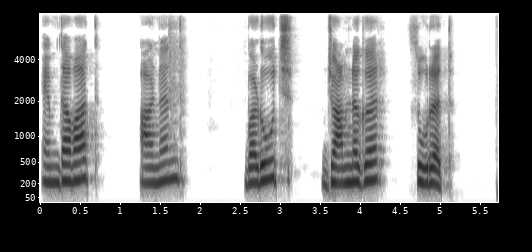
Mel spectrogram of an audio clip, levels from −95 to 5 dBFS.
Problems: none marked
